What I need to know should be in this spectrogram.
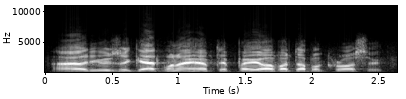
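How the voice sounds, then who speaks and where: An actor playing a surly safecracker with a gun, speaking blunt gangster slang in a 1940s radio crime drama. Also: male voice, fairly low pitch, fairly even intonation, fast, pushed and bright. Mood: threatening. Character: surly male safecracker turned gunman. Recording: muffled, noisy old radio recording.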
